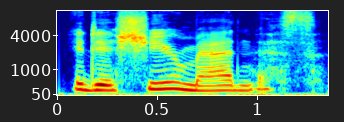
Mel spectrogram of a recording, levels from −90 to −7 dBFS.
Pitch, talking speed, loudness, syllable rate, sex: 215 Hz, 175 wpm, -16 LUFS, 4.2 syllables/s, female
